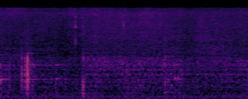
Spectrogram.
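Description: Sliced mushrooms sizzling in a stainless steel skillet as they brown, with a few light clicks and scrapes from a silicone spatula stirring them, mostly in the first second.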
